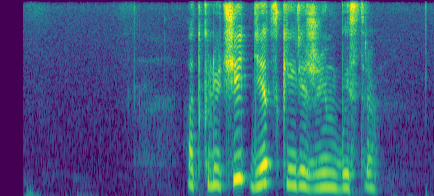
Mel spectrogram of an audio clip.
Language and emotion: Russian, neutral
